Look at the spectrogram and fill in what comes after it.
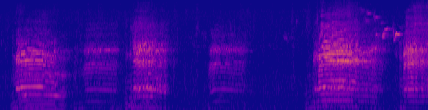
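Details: Lambs on a farm in County Kilkenny, Ireland, searching for breakfast in a trailer moved away from the gate. A series of strong, quavering bleats, some long and drawn out, comes from several lambs with short gaps between calls.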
